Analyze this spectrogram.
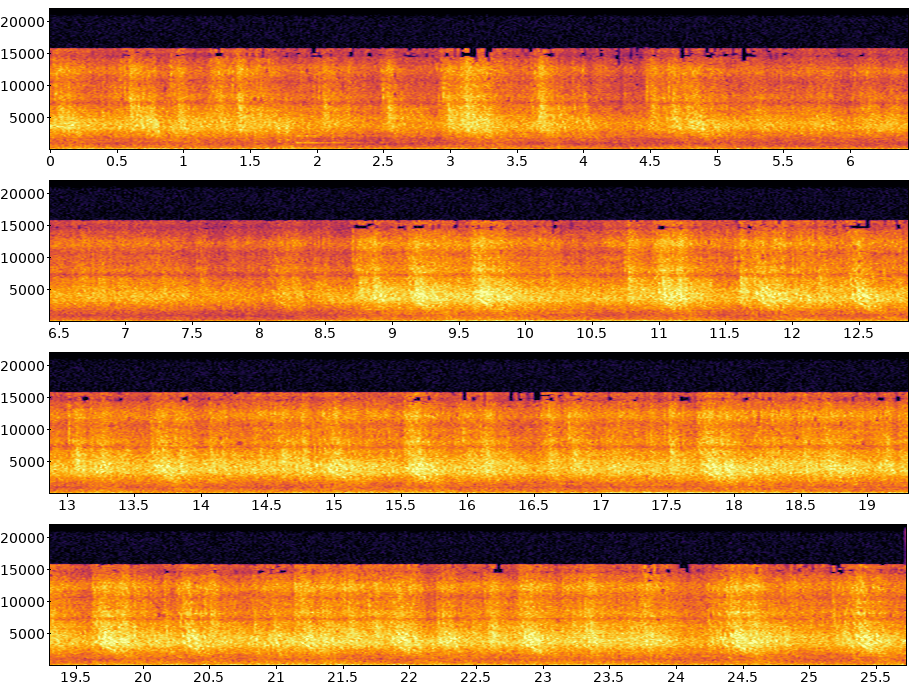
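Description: Laser weapons fire in rapid bursts during a battle.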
